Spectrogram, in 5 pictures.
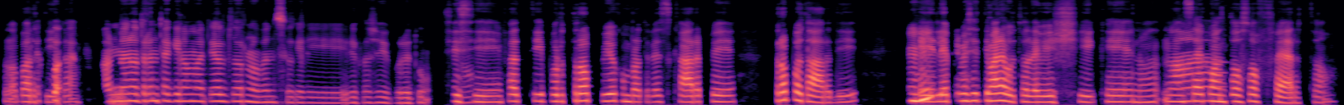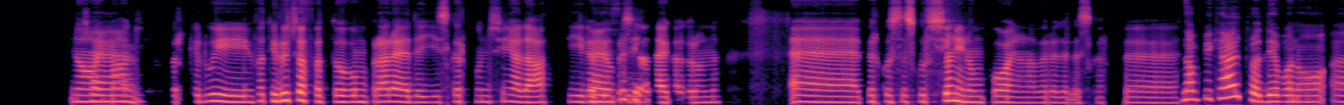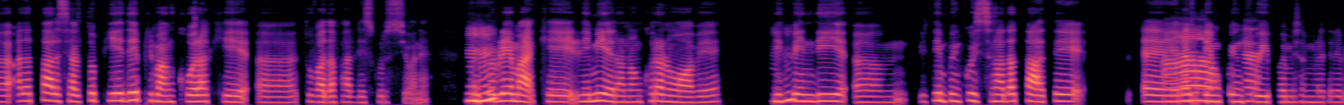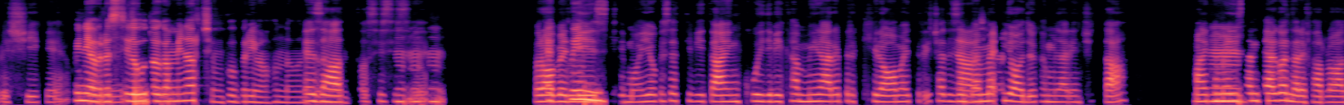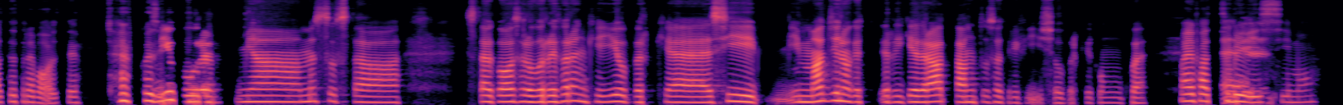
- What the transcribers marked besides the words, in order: other background noise; background speech; laughing while speaking: "cioè"
- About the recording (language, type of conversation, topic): Italian, unstructured, Come ti tieni in forma durante la settimana?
